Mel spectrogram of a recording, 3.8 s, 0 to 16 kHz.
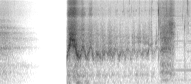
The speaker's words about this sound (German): Oh, Wecker. Es ist 6 Uhr. Ich muss jetzt anfangen zu arbeiten.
